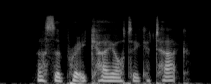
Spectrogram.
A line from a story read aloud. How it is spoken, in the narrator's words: Griffin mutters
